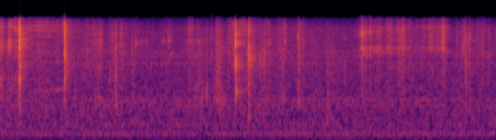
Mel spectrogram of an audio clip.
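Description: Carving knife whittling a small wood blank: a few sharp clicks of the blade cutting and chips snapping free, with a soft scraping of the blade near the end. A faint steady hum lies underneath.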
